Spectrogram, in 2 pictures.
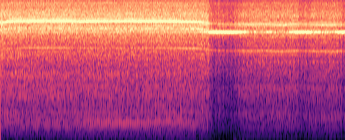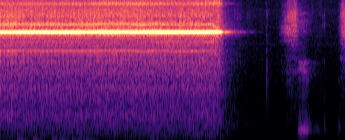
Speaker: hear that squeaking if it's squeaking you're doing the wrong thing it should never squeak like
